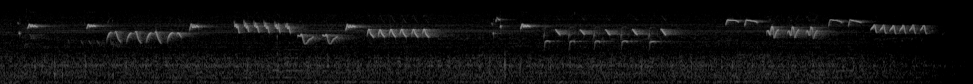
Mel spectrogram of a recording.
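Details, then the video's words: Two Pallas's leaf warblers singing near Erdenebulgan, Khovsgol Aimag, Mongolia, in July 2009: very high, rapid trilled and rattling phrases alternating with short whistled notes, bursts repeating across the clip over faint background hiss. "Pallas's Leaf Warbler"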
